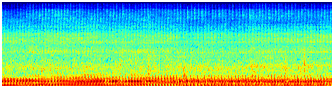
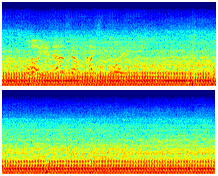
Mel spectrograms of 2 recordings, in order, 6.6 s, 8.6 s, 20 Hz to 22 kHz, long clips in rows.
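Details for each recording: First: 2005 Suzuki LTZ 400 single at idle after head and valve guide work: loud, quick, even top-end ticking over exhaust pulse; valve clatter from zero valve clearance, tight exhaust valve with lost shim. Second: Suzuki LTZ 400 ATV (2004 or 2005), restarted after repairing major valve-train damage from a failed valve-guide job by another shop, with idle turned up and a little choke. Steady, even single-cylinder idle with no top-end tapping: normal idle.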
